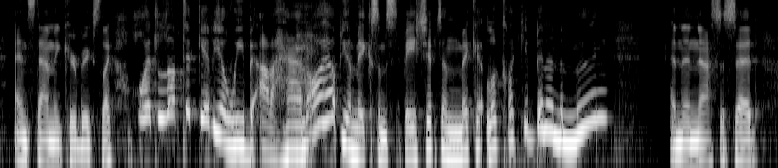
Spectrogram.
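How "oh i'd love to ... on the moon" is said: put-on Northampton accent, pitched very high. Acting out a quoted line in a story: put-on Northampton accent. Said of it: "this is a bit of a Northampton accent".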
